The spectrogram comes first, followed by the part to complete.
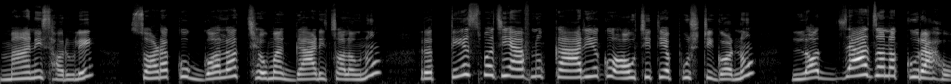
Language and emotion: Nepali, disgusted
